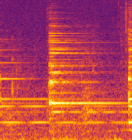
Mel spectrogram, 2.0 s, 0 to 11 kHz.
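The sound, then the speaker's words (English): A church bell strikes 2 o'clock with two strong strikes about a second apart, each leaving a long, shimmering hum of overtones that carries between them, with no voices. “That's that bell.”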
